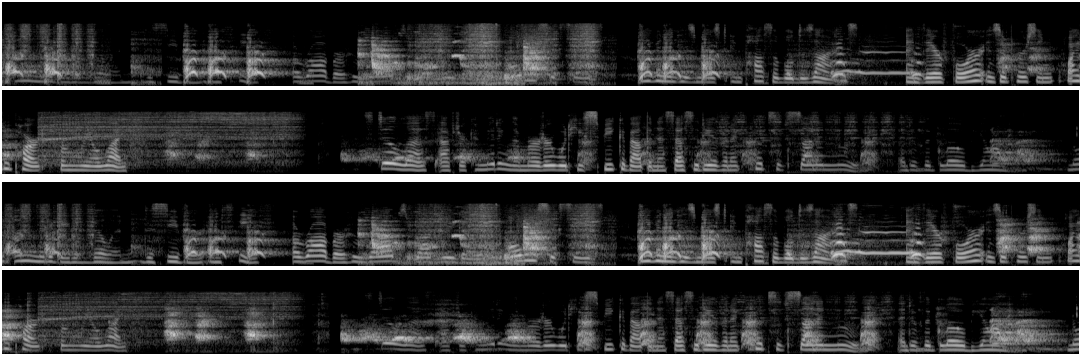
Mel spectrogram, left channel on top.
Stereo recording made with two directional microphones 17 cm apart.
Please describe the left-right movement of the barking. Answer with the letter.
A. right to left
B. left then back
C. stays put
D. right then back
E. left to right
E.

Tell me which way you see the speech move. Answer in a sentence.
You can hear the speech go left and come back.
